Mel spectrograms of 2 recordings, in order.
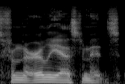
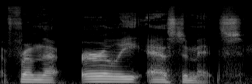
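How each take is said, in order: First: Said in the usual way. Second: Slow, leaning hard on "early"; "early" pressed out slowly and firmly; stress on early. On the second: Shown as a demonstration. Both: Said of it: "that's where they get you".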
